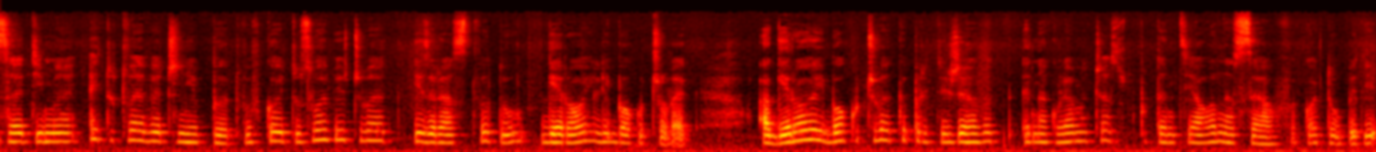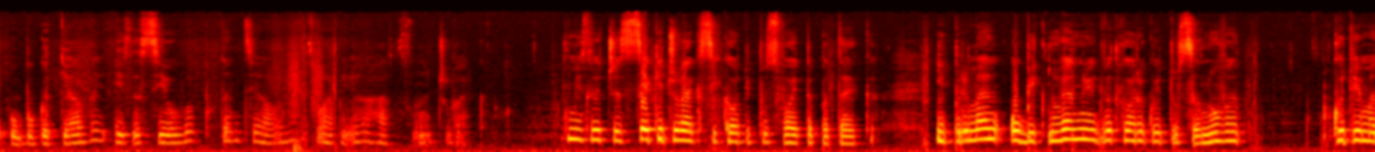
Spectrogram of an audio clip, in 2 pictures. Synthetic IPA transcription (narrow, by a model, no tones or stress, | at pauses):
sɛɛt̪imɛɛt̪ot̪ovaɛvɛt͡ʃnijəpɤt̪vɐfkɔjt̪ʊslˠabijət͡ʃovɛk | izɾast̪vəd̪oɡɛɾɔjilibɔɡʊt͡ʃovɛ̰k | ɐɡɛɾɔjəibɔɡʊt͡ʃovɛkəpɾɛt̪ɛʒavət̪ɛd̪naɡolʲamət͡ʃast̪o̥t̪̚po̥t̪ɛnt̪sialˠənɐsɛlˠfəkɔjt̪oːbɛd̪iʔoboɡɐt̪ʲavɐizɐsilˠvəpo̥t̪ɛnt̪sialˠənɐslˠabḭjəasnɐt͡ʃovɛ̰kə̥ | kmislʲət͡ʃɛfsɛkit͡ʃovɛksixɔd̪iposvɔjit̪əpɐt̪ɛkə̥ | ipɾimɛnobiknovɛnːoid̪vət̪xɔɾəkoit̪ʊsɐnuvət̪ | koit̪ʊimə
